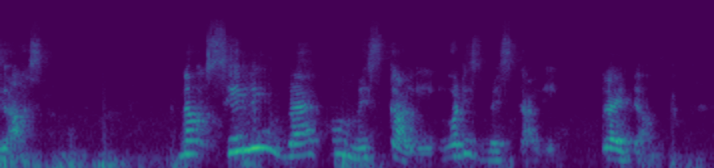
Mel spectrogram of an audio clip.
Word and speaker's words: mescaline: It is sometimes pronounced as LINE also.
